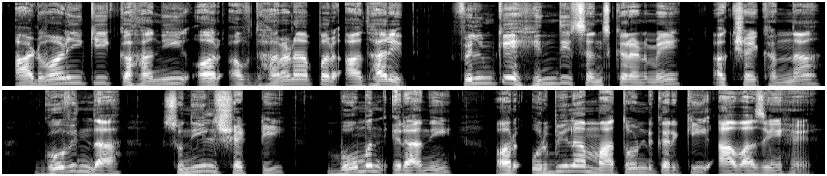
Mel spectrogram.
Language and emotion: Hindi, neutral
